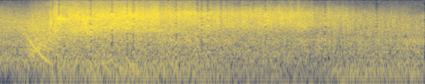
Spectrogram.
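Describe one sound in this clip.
Debris and dust rush and hiss outward.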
